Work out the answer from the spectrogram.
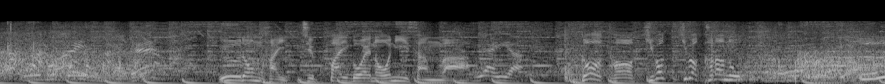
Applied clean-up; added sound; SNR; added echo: none; none; none; none.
